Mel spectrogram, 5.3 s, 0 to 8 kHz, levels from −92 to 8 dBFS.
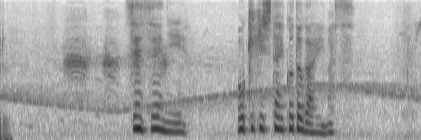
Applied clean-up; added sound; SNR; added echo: none; Bird / Fowl; 13 dB; none.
